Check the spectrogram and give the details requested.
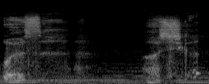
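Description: An actor playing a stoic, tough yakuza hero in a video game, speaking in a terse, grave manner. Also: male voice, slow pace, lightly acted. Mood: weak, apologetic. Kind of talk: dramatic video game acting. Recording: music behind.

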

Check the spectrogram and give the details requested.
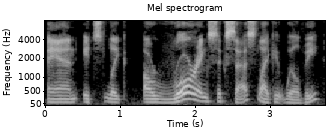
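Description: A man's voice: medium pitch, sing-song, slow pace, a bit bright, dry recording. A man hosting a podcast, asking questions in a casual conversational interview style.

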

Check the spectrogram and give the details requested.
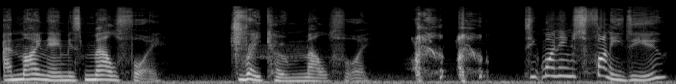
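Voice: medium pitch, sing-song, takes it slowly. An actor playing a haughty, sneering schoolboy bully with an English accent, drawling and condescending.

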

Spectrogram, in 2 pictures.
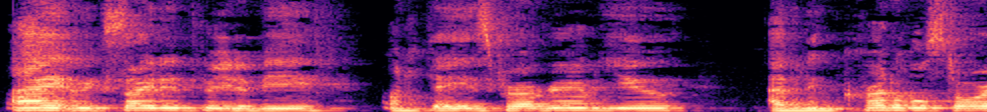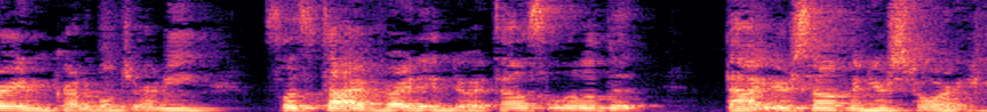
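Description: Gravelly upbeat host on a video call. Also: male voice, fairly high pitch, little pitch movement, brisk, a little mellow. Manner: upbeat, enthusiastic, with repeated words in questions. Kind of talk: scripted intro then interview questions. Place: indoor home office. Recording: echoey room on video call.

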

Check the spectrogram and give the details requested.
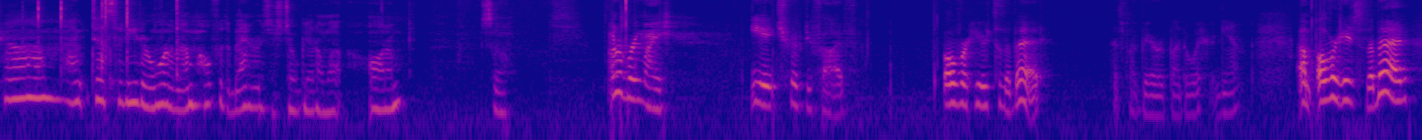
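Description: A man's voice: sits high, darkish tone, breathy edge. A young man with a youthful voice giving hesitant, rambling casual commentary on a handheld phone in a bedroom. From Texas, United States. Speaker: weather radio hobbyist vlogger. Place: small bedroom at home, by a window. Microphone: handheld phone camera.

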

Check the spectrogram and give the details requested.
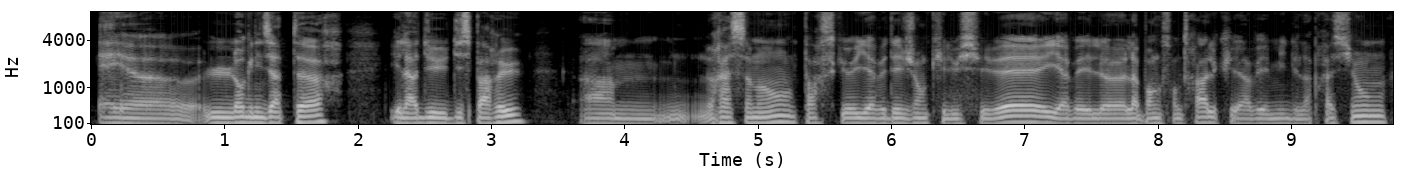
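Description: A man's voice: low-pitched, fairly even intonation, moderate pace, darkish tone, dry recording. A man in his thirties from England with an English accent, a native English speaker talking in French as an interview guest, hesitant and often searching for words. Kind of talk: casual conversational interview. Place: small indoor studio with couch. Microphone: lapel mic.

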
